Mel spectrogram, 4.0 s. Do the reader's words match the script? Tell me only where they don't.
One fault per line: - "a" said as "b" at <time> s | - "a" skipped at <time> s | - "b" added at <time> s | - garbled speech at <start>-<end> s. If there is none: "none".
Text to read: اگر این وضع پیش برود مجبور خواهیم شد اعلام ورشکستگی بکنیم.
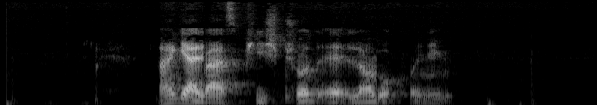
- "این" skipped at 1.3 s
- "برود مجبور خواهیم" skipped at 1.9 s
- "ورشکستگی" skipped at 2.5 s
